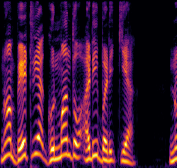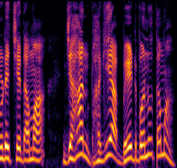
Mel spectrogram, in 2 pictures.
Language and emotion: Santali, angry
